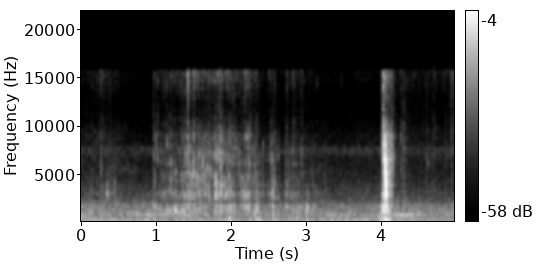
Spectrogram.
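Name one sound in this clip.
A young man gulps down a drink quickly.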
